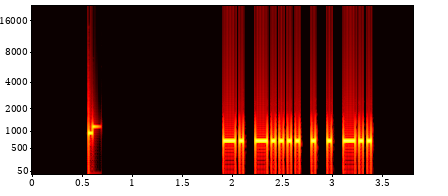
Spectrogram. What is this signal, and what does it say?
Morse code, heard as a keyed tone, about 32 wpm, 700 Hz. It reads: N6EED
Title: Call Signs - 30wpm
